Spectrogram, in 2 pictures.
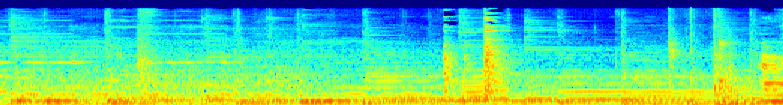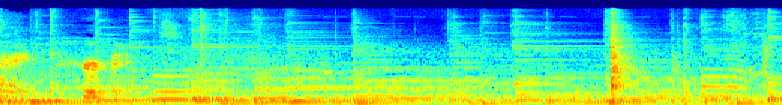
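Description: Background acoustic guitar music. Partway through, a few sharp clicks and knocks come through: the door of a Maytag over-the-range microwave being opened and the plated squash being taken out.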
